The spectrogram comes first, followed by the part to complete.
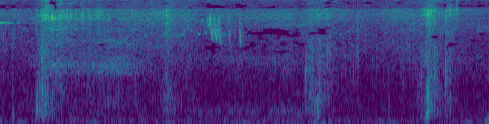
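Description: Footsteps of a person walking on dry sandy, grassy ground: a few soft, uneven steps.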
